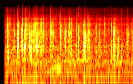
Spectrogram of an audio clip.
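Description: Dry grass and brush fire crackling: a dense run of sharp, irregular pops.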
